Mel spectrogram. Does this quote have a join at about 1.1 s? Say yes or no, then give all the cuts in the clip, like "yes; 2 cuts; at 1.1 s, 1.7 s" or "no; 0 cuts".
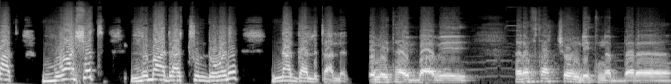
no; 1 cut; at 3.5 s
